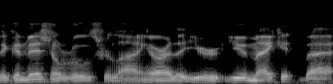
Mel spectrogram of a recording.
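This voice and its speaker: A man with an American accent, fairly low in pitch, with monotone, flat intonation at a moderate pace. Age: 70s. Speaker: author and workshop leader. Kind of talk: interview.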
